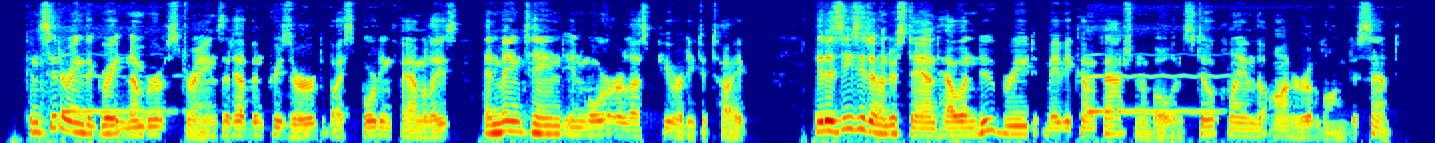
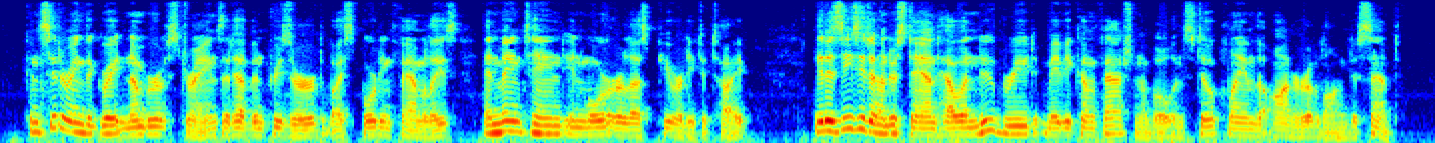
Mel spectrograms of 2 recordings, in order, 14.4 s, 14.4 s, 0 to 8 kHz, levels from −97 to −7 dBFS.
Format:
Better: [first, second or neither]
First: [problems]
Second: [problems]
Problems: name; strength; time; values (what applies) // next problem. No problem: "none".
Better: second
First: noise reduction (classical method spectral subtraction)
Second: none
